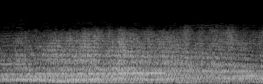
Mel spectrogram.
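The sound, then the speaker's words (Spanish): A steady, loud drone of fascist propeller warplanes passing overhead on a bombing raid over a town, a dense rumbling engine roar that holds constant throughout with no voices. “Los aviones fascistas bombardean la villa de hora en hora.”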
